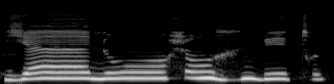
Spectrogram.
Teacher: پہلے ہم نے آواز کو اوپر لے کے آنا ہے ہا کی ادائیگی کرنے کے لیے، پھر ہم نے نیچے تھوڑا سا گرانا ہے تاکہ ہا کی بھی ادائیگی اچھے سے ہو سکے۔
